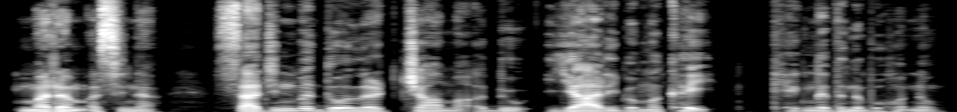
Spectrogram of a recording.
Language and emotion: Manipuri, neutral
